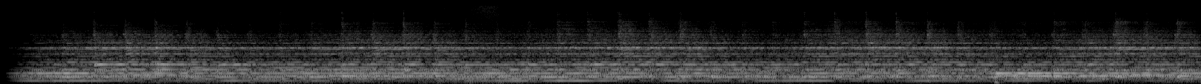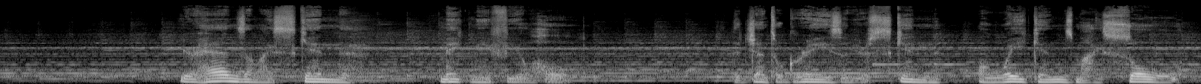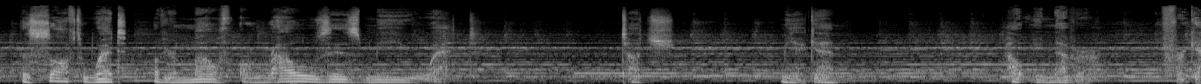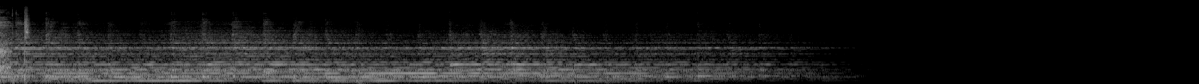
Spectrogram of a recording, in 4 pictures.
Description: healing Solfeggio frequency music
